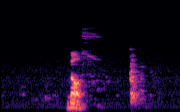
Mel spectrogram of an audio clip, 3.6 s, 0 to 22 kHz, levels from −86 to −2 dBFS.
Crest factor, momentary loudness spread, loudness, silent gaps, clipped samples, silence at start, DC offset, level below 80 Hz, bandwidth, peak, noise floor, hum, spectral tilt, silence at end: 24 dB; 26 LU; -20 LUFS; none; under 0.1%; 1.35 s; under 0.1%; -72 dBFS; 8 kHz; -2 dBFS; -66 dBFS; none; -6.5 dB/octave; 0.85 s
